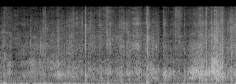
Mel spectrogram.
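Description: Thin blue disposable gloves, too small, being stretched and pulled onto the hands: soft crinkly rustling with scattered small clicks.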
